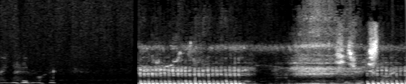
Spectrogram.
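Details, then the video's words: Snoring lion, brief murmured speech first, then a rapid, pulsing, rasping low snore in a burst of over a second, a pause, and a shorter second burst, with a faint steady high tone running underneath. "Храп льва."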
